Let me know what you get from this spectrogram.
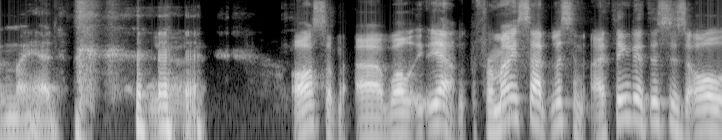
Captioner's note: laughter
